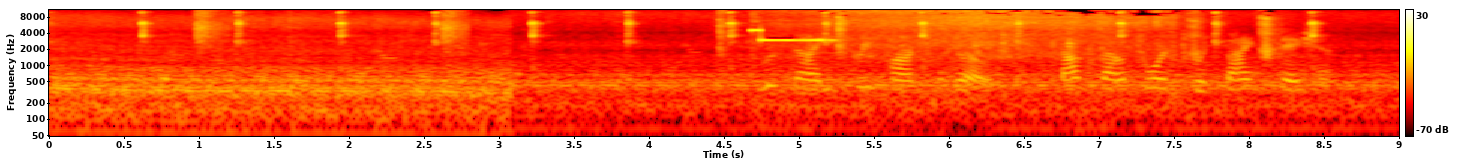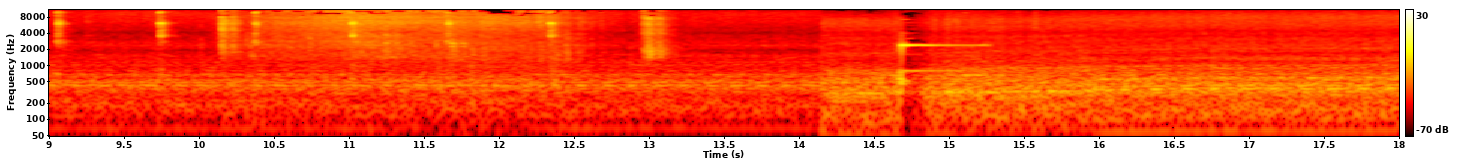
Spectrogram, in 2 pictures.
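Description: A bus engine hums loudly while the bus drives.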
